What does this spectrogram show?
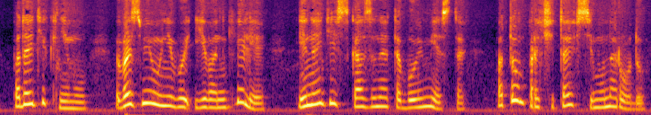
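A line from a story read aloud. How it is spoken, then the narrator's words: Whispered. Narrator (Russian): мне как будто кто шепнул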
